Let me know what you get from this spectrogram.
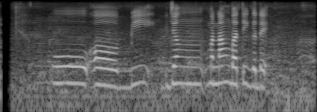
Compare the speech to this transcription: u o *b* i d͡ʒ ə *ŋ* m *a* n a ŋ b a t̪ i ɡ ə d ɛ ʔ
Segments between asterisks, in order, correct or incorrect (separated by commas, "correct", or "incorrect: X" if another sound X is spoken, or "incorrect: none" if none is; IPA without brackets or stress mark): correct, correct, incorrect: ə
